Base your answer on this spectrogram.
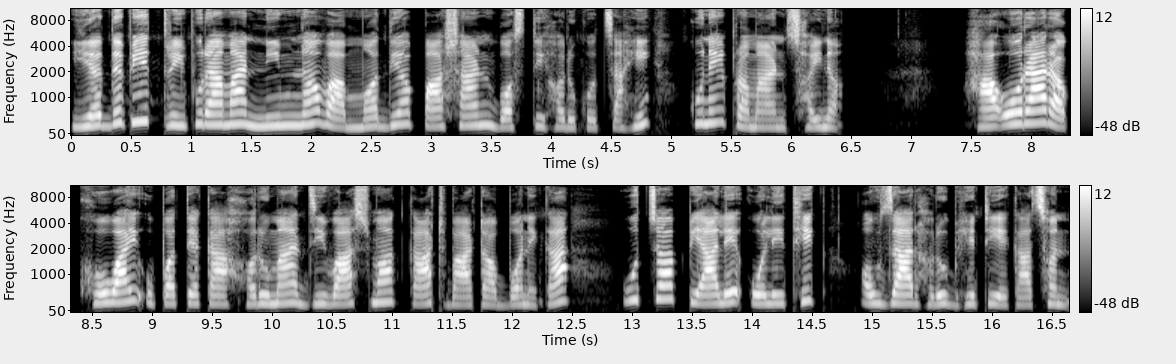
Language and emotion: Nepali, neutral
